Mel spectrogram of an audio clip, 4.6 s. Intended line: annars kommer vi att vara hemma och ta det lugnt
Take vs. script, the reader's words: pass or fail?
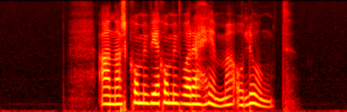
fail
